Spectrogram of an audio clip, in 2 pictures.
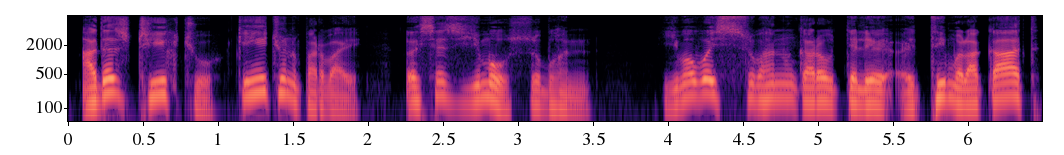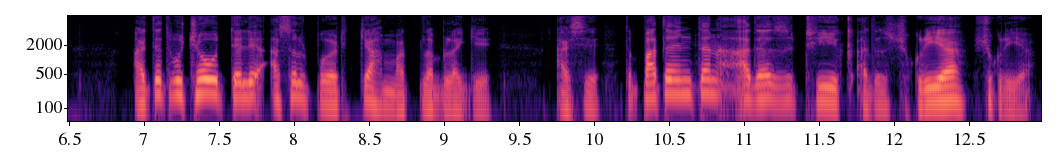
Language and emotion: Kashmiri, neutral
